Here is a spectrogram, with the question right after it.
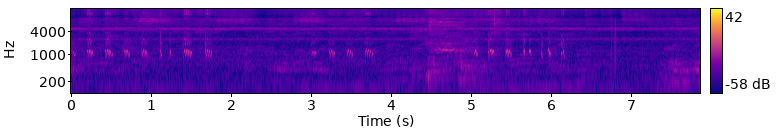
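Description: A toad gives short, mid-pitched pulsed chirps in quick runs, separated by brief pauses.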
